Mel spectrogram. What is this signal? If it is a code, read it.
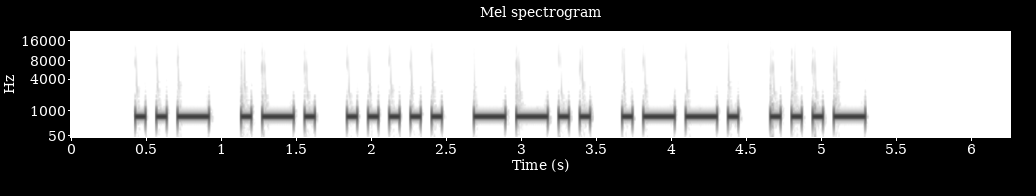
Morse code, heard as a keyed tone, about 17 wpm, 700 Hz. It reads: UR5ZPV
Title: DXCC-100 Call Signs - 6 Characters - 17wpm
